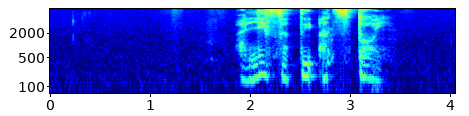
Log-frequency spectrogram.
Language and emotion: Russian, angry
